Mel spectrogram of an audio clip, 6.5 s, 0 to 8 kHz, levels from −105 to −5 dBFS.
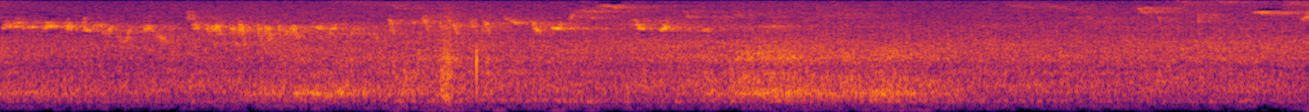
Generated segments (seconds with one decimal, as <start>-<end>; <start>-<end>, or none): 0.0-6.5

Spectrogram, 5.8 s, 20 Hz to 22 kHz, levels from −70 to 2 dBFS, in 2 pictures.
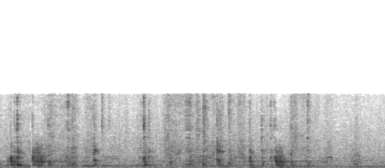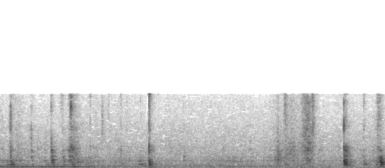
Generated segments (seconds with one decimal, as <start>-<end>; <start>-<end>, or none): none

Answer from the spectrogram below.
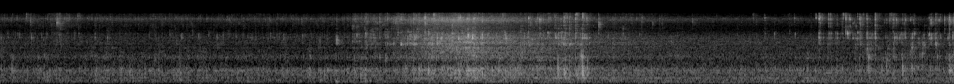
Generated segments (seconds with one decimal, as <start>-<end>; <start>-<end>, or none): none

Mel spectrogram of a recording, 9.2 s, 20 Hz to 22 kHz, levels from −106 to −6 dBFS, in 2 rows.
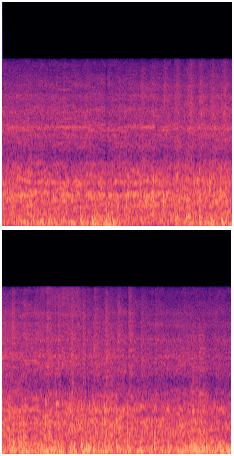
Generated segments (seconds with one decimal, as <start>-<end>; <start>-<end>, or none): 0.0-3.7; 4.6-5.9; 6.9-9.2

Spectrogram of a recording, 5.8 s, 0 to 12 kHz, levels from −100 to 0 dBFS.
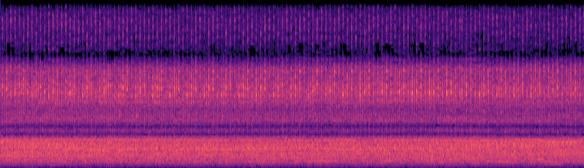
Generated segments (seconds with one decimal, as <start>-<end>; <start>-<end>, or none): none

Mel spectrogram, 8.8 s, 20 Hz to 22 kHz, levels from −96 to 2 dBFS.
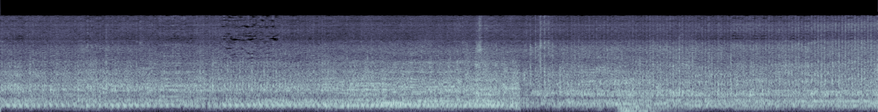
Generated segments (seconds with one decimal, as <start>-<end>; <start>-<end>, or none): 0.0-2.2; 2.8-8.8

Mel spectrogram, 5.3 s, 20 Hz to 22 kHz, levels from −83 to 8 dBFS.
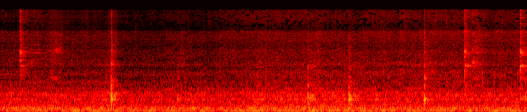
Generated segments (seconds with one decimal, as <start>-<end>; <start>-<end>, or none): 0.5-1.2

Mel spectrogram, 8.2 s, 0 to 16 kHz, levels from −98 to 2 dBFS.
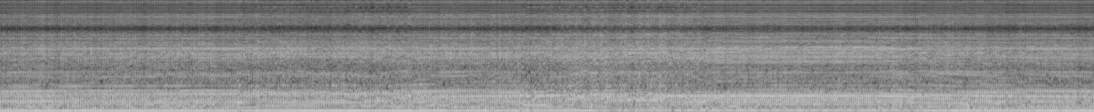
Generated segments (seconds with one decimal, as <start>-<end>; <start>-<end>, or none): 1.8-3.1; 3.9-5.3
